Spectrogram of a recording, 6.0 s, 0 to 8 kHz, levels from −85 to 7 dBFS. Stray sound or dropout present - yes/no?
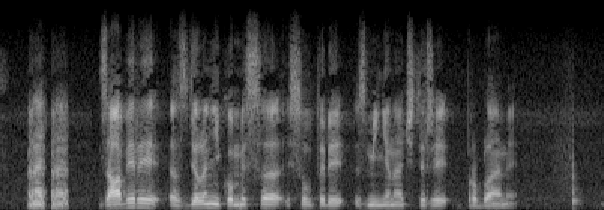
yes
